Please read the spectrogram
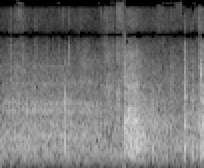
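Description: Tennis racket striking a ball: one loud, sharp pop a little past a second in, followed by fainter knocks of the ball near the end.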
